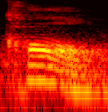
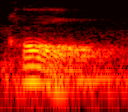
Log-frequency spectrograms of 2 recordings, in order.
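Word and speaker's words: comb: calm, या calm, C-O-M-B, B silent होगा, calm कहेंगे, calm, I calm my beard, calm my hair, right, very good।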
